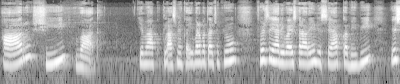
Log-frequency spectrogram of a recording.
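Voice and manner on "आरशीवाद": आरशीवाद in slow, separate chunks, the r moved before shi: aar-shee-vaad; misspelling sounded out. Shown as a demonstration. Teacher shows pupils what their misspelling says, slow wrong pronunciation aar-shee-vaad. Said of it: "ये शब्द क्या हुआ".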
